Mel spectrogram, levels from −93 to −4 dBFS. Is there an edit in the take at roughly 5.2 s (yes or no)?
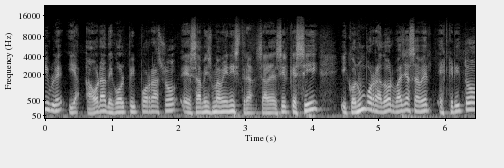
no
